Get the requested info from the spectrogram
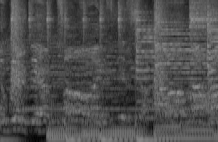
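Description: G-funk hip hop music: a beat with a heavy bass line and a melodic lead, with no rapping.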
